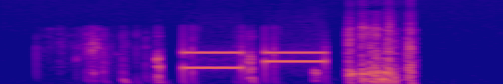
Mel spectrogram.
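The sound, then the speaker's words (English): Telephone keypad buttons pushed during a phone call give two steady DTMF beeps, each about a third of a second, with brief voice sounds and noisy bursts before and after. “What other buttons can you push, man? Let's hear them. Come on. Start pushing some buttons.”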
